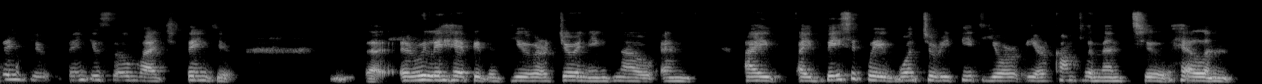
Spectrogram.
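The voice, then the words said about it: Speaks with a noticeable accent. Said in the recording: “I like your accent too. It's lovely.”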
